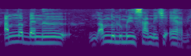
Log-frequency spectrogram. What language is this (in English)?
Wolof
